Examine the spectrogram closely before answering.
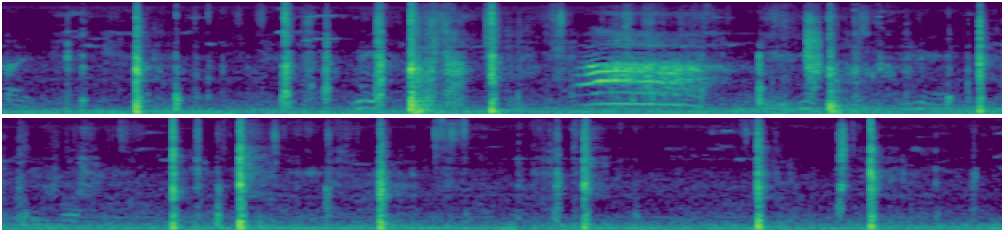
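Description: A basketball bounces on concrete outdoors.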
